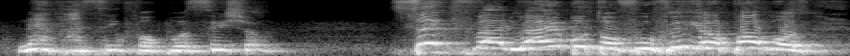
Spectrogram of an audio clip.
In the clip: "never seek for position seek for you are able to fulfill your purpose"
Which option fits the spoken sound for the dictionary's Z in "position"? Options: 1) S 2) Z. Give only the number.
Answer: 1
